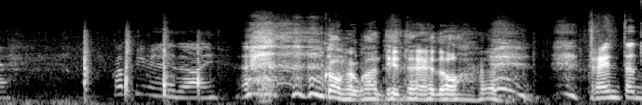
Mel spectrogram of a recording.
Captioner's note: laughter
